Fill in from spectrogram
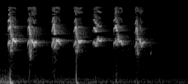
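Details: Kecial kombo white-eye as a lure for replies: seven loud, sharp, high chirps delivered rapidly at about five per second, then silence.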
